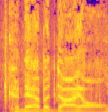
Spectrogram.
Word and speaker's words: cannabidiol: That is cannabidiol.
